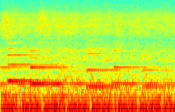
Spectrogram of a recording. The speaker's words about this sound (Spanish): Hoy es un día lluvioso, bastante lluvioso. Se cae el cielo por acá y en Centroamérica está más complicada la cosa.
